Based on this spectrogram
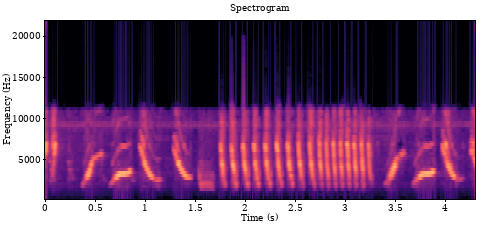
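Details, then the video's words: Long-tailed shrike tutor song for training other birds. Slurred high whistles and one low harsh note lead into a fast, even rattle of sharp notes, then more rising and falling whistles. "PANCINGAN MASTERAN BURUNG CENDET | FULL ISIAN MEWAH"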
